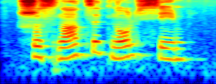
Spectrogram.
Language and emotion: Russian, neutral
